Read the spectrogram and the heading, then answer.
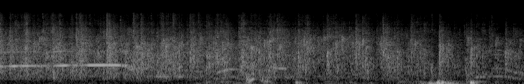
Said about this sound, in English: We're going to be recording the show tonight, both audio and video. So be very energetic. Clap a shit ton. Let's get the levels. Actually, everyone, some. Can we get a clap so we can check the levels? All right, awesome.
